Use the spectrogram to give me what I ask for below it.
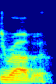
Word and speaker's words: Erabu: It's pronounced Erabu. Erabu?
